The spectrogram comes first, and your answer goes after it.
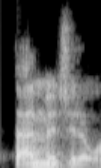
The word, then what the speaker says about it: damage: 여기 같은 경우는 강세가 여기 있기 때문에 damage라고 합니다.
